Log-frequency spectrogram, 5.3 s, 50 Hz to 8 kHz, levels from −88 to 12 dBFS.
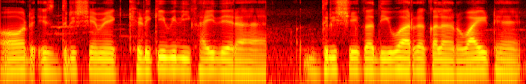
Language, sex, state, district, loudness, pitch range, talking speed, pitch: Hindi, male, Jharkhand, Palamu, -19 LUFS, 110-115 Hz, 205 wpm, 110 Hz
